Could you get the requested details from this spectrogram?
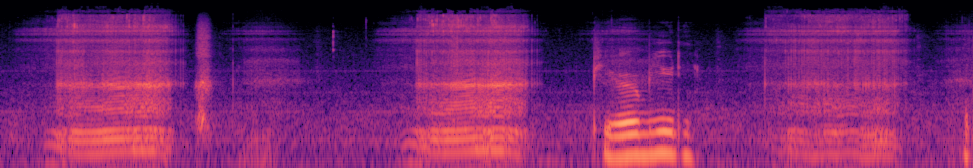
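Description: Loud, rough, rumbling snores come with each breath in, roughly every three and a half seconds, with a brief throaty sound between two of them.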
